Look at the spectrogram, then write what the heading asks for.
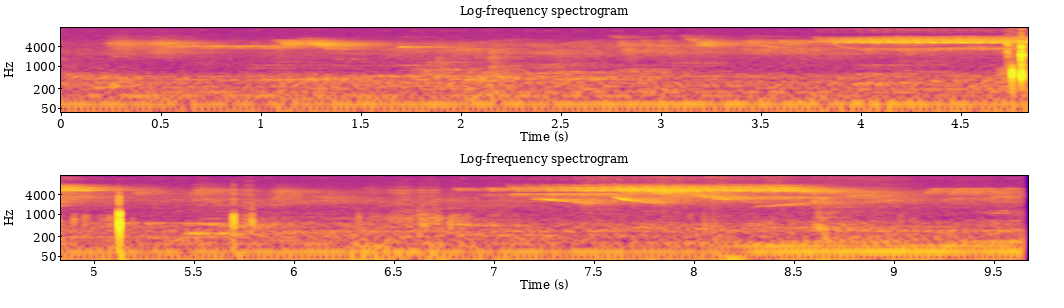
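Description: Birds chirping in quick high calls, with a few falling notes near the end, over a low steady hum. Two sharp clicks about five seconds in.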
